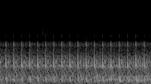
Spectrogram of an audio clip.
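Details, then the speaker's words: Needle EMG recording played in a lecture on foot drop and peroneal nerve injury. Fast, regular crackling ticks, likened to oil popping in a hot pan or rain on a tin roof: fibrillation potentials, abnormal spontaneous muscle fibre discharges. "소리가 요거 피브레이션 같은 경우에는 프라이팬 뜨겁게 달군데 기름 딱 넣으면 어떻게 돼요? 탁탁탁탁 소리 나죠? 그런 소리가 난다. 이런 식으로 양철 지붕에 빗방울 떨어지는 소리다."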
